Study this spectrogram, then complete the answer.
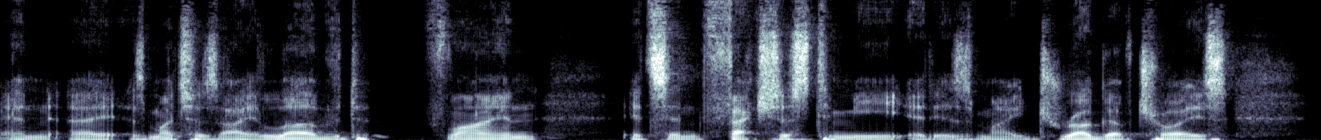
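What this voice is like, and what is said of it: Heavy Canadian, Fargo-like accent. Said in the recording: “my accent is coming back very heavily these days... if you don't, down south, you don't understand my accent, go watch the movie Fargo and you'll figure me out”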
